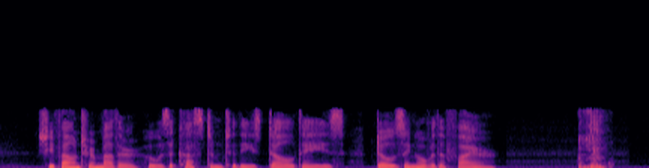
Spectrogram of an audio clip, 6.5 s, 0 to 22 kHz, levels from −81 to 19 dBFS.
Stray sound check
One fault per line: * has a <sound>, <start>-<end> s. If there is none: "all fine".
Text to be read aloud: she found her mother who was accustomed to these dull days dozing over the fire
* has a laugh, 5.8-6.1 s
